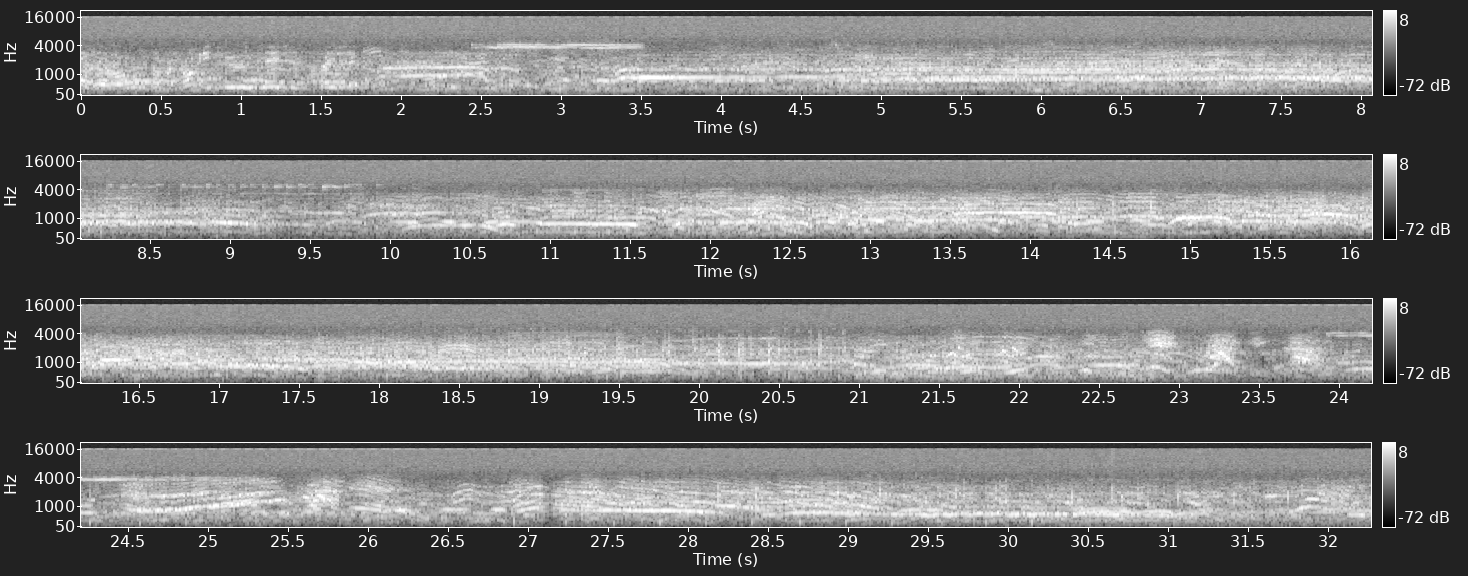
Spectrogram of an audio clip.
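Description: Football crowd cheering, shouting and talking, many voices overlapping with no single voice standing out.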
